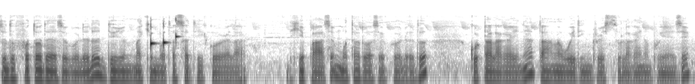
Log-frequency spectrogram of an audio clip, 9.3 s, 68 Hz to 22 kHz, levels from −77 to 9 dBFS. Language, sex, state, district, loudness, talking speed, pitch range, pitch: Nagamese, male, Nagaland, Dimapur, -25 LUFS, 200 wpm, 75-85 Hz, 80 Hz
